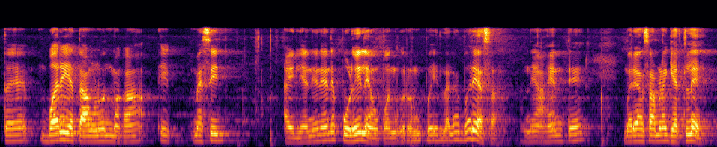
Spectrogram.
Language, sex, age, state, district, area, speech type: Goan Konkani, male, 30-45, Goa, Canacona, rural, spontaneous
